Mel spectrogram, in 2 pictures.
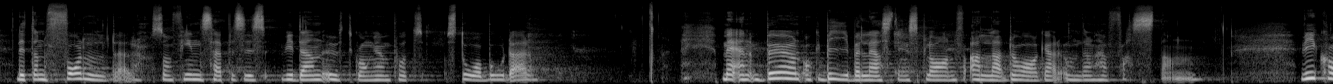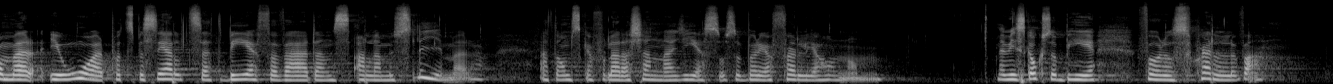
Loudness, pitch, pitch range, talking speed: -24 LUFS, 215 Hz, 205-230 Hz, 130 wpm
